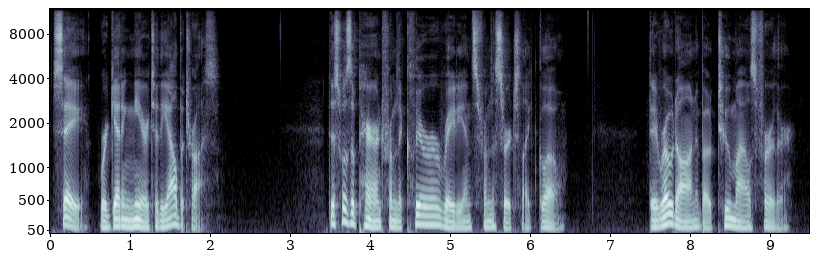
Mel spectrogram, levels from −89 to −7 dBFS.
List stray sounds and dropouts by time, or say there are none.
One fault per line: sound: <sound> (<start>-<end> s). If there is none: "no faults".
no faults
